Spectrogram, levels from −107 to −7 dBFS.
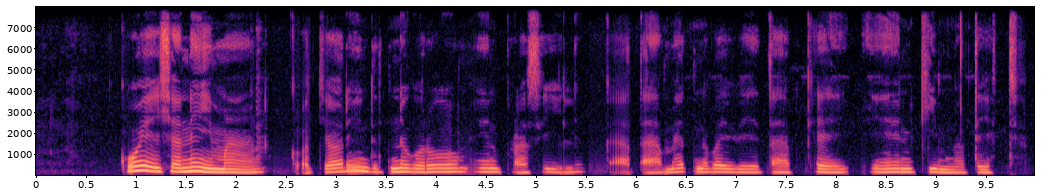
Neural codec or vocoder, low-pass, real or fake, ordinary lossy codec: none; none; real; none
